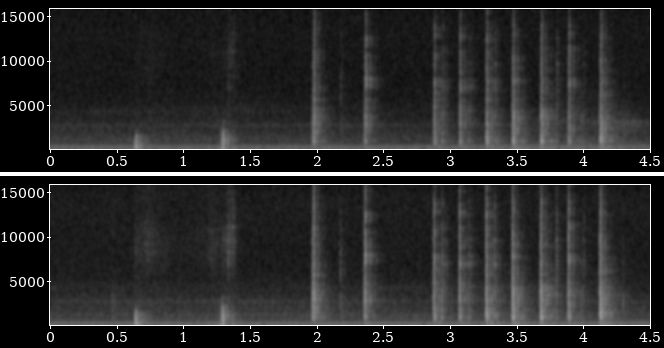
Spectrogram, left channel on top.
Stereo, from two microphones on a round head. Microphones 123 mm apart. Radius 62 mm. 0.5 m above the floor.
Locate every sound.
0.6 s footsteps: 70° right (ahead or behind), 1.6 m
2.0 s typing on a keyboard: 55° right (ahead or behind), 2 m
